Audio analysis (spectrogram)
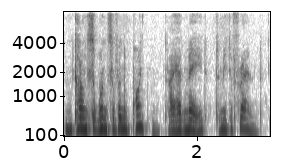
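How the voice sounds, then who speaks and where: A man's voice: sits high, fairly quick, mellow, slightly rough, no echo. A man voicing a composed, firm aristocratic lady witness in an audiobook, giving plain, unyielding answers. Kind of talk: audiobook character voice.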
